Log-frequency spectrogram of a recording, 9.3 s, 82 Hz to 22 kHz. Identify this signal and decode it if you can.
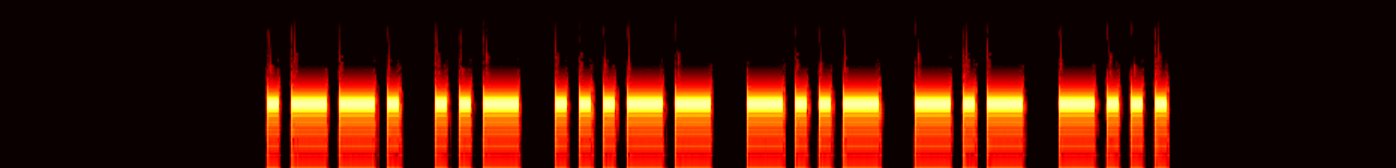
Morse code, heard as a keyed tone, about 16 wpm, 700 Hz. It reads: PU3XKB
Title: DXCC-100 Call Signs - 6 Characters - Repeated 2x - 15wpm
